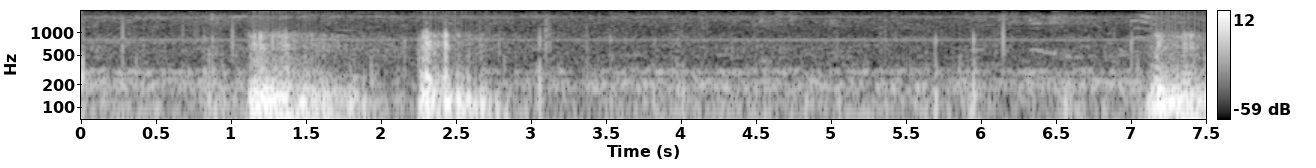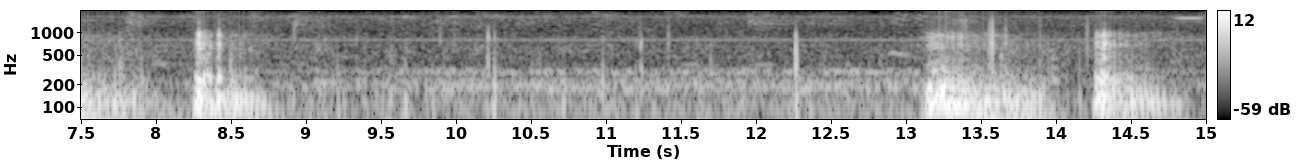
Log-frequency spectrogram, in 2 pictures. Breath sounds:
Inhalation: 1.01-2.15 s, 7.06-8.20 s, 13.09-14.23 s
Exhalation: 2.16-3.02 s, 8.20-9.05 s, 14.23-15.00 s
Crackles: 1.02-2.12 s, 2.16-3.05 s, 7.04-8.13 s, 8.18-9.06 s, 13.09-14.18 s, 14.23-15.00 s

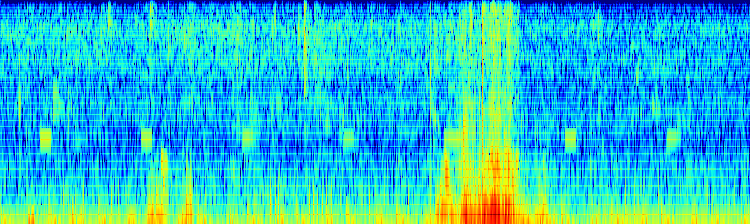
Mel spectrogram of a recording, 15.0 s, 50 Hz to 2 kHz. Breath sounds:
Inhalation: 2.88-3.58 s, 8.66-9.43 s
Exhalation: 3.61-4.31 s, 9.48-10.42 s
Crackles: 2.87-3.62 s, 8.68-9.43 s

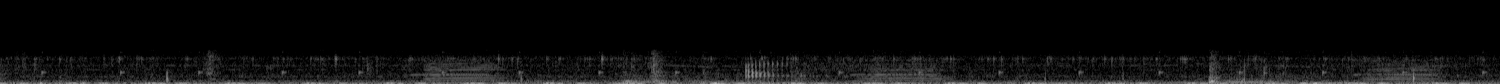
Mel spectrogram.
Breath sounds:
Wheeze: 6.22-6.81 s, 12.30-12.89 s

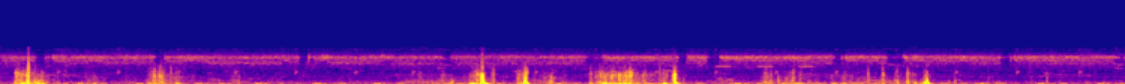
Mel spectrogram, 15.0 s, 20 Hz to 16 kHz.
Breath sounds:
Inhalation: 0.11-0.64 s, 1.90-2.43 s, 5.23-6.09 s, 7.92-8.61 s, 10.19-10.75 s
Crackles: 0.11-0.64 s, 7.90-8.59 s, 10.19-10.75 s

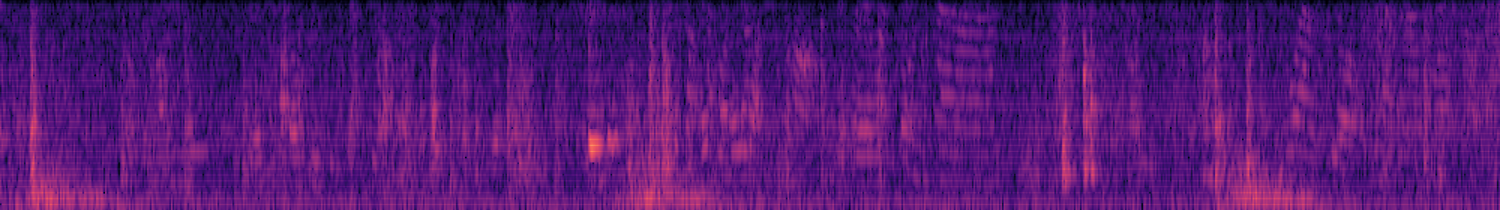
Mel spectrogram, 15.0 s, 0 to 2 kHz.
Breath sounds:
Inhalation: 0.00-1.32 s, 6.07-7.39 s, 12.01-13.33 s

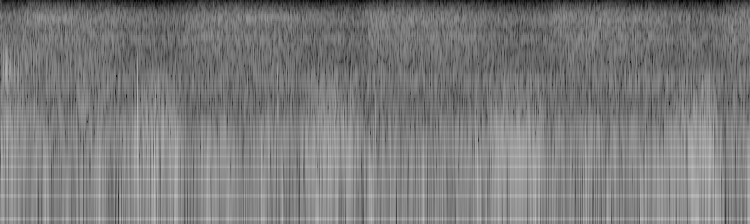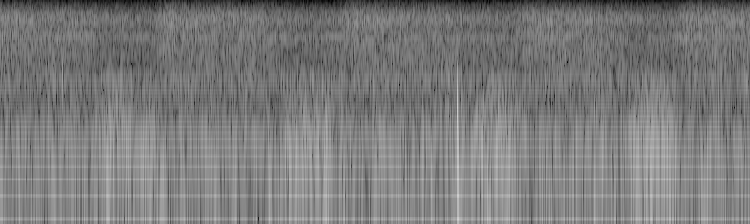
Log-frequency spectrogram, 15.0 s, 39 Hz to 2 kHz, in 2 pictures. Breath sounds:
Inhalation: 1.16-1.85 s, 3.04-3.72 s, 4.80-5.49 s, 6.51-7.20 s, 8.42-9.11 s, 10.21-10.90 s, 12.14-12.83 s, 13.67-14.35 s

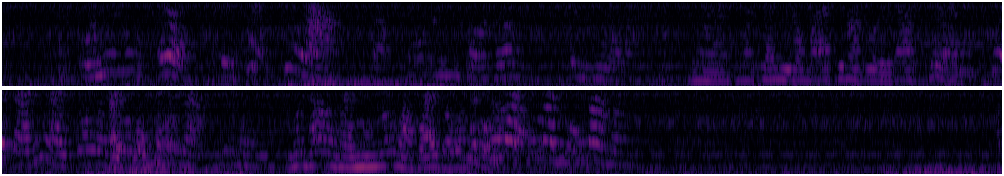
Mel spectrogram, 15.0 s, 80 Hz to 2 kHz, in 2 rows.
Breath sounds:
Inhalation: 1.88-3.53 s, 7.86-9.51 s

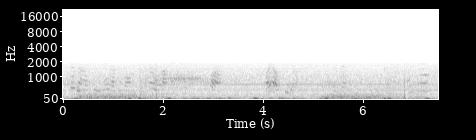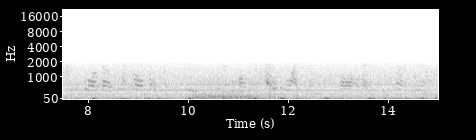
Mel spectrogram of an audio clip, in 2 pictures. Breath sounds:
Inhalation: 5.12-6.74 s, 10.02-11.64 s

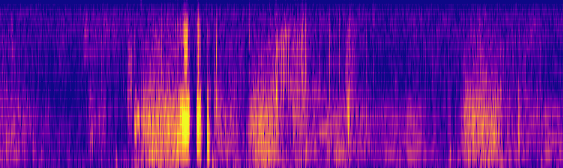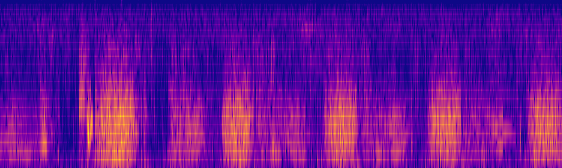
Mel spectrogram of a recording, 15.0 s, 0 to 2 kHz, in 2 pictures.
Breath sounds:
Inhalation: 1.73-2.41 s, 6.07-6.91 s, 8.69-9.53 s, 10.44-11.01 s, 11.84-12.30 s, 13.26-13.72 s, 14.55-15.00 s
Exhalation: 3.28-4.59 s, 9.62-10.46 s, 11.01-11.75 s, 12.41-13.10 s, 13.76-14.45 s
Wheeze: 9.98-10.35 s, 12.60-13.10 s, 14.08-14.45 s

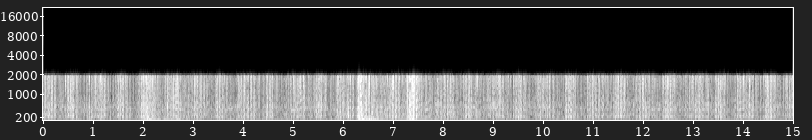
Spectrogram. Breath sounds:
Inhalation: 1.83-2.79 s, 6.26-7.25 s
Exhalation: 7.25-7.75 s

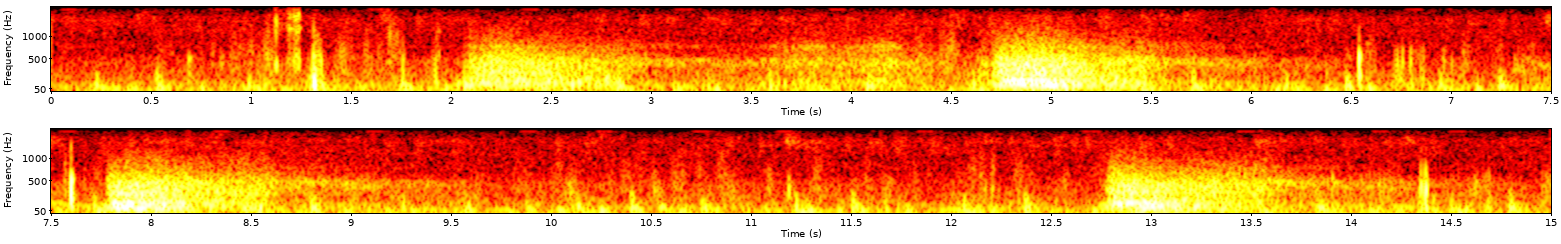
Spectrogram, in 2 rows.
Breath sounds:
Inhalation: 2.02-3.02 s, 4.60-5.52 s, 7.73-8.65 s, 12.81-13.73 s

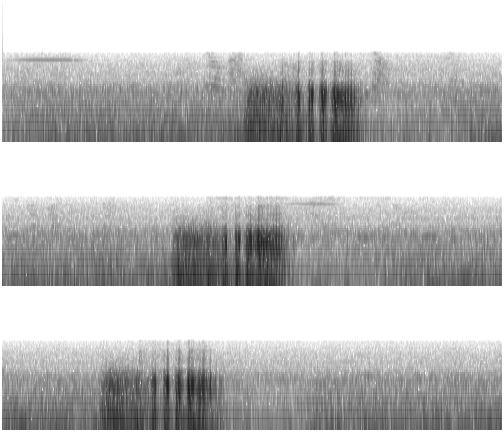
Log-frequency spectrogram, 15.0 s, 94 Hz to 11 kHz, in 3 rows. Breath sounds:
Inhalation: 2.39-2.94 s, 6.73-7.23 s, 11.00-11.52 s
Exhalation: 2.98-4.31 s, 7.23-8.43 s, 11.52-12.68 s

